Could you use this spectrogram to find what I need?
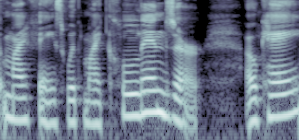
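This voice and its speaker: A woman talks in an unremarkable speaking voice at medium pitch with ordinary pitch variation. The recording is very clean, with a silent background. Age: middle-aged. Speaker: beauty vlogger. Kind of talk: tutorial. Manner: casual.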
